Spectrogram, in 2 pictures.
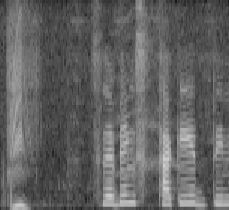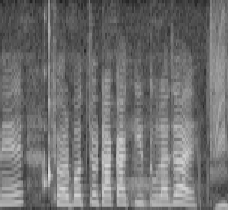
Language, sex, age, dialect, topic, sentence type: Bengali, female, <18, Rajbangshi, banking, question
